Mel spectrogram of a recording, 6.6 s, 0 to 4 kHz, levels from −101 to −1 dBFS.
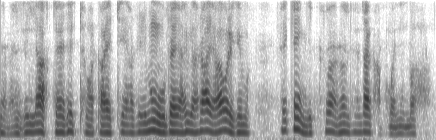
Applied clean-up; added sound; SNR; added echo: neural separator model SepFormer DNS4.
